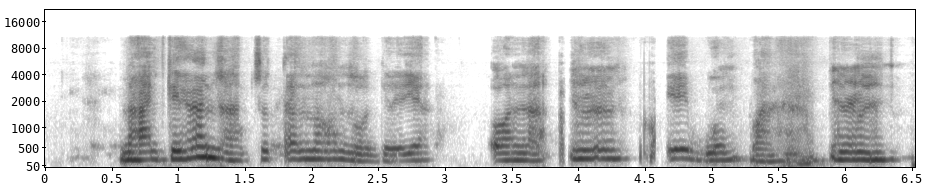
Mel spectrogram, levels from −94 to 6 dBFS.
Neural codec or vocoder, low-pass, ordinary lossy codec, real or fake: codec, 24 kHz, 1.5 kbps, HILCodec; 10.8 kHz; none; fake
